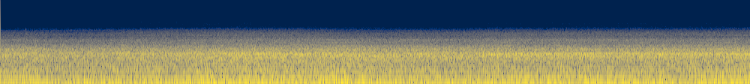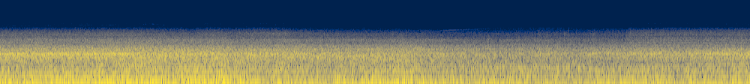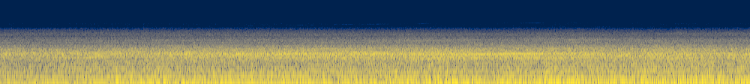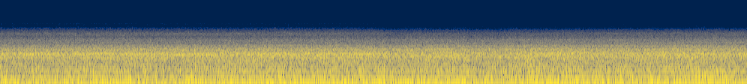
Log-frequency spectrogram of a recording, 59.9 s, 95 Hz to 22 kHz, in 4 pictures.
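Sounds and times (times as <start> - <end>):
car engine running: 9.5 - 54.4.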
